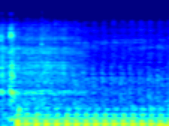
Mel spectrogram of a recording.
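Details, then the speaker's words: Motorcycle with an owner-suspected leaking fuel valve flooding the carb: catches on the first try into an even thumping idle, no stumbling; starts every time because fuel no longer drips into the carb, not because it's warm. "fires right up every single time now. Not because it's warm, but because it's not dripping into the carb."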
